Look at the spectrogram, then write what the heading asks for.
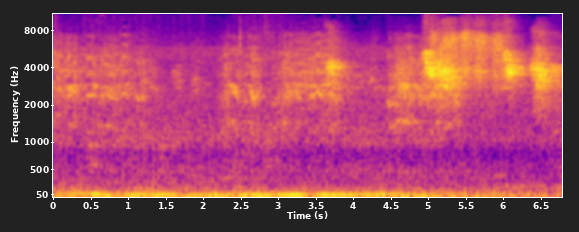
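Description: Birds calling and chirping, the calls growing louder and busier about five seconds in, over a steady low rumble.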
